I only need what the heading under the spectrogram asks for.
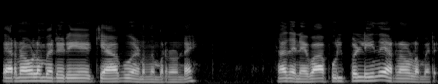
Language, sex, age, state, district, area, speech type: Malayalam, male, 30-45, Kerala, Wayanad, rural, spontaneous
